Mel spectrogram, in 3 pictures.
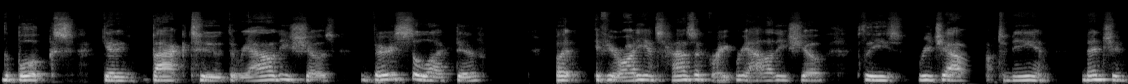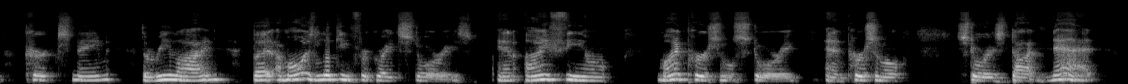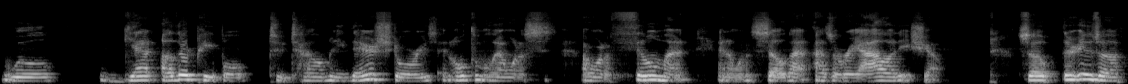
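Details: Adult male film producer, a heart attack and aphasia survivor with multiple health challenges, speaking just after noting his aphasia was kicking in; aphasia.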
